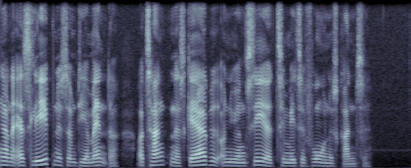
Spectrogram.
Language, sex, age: Danish, female, 57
